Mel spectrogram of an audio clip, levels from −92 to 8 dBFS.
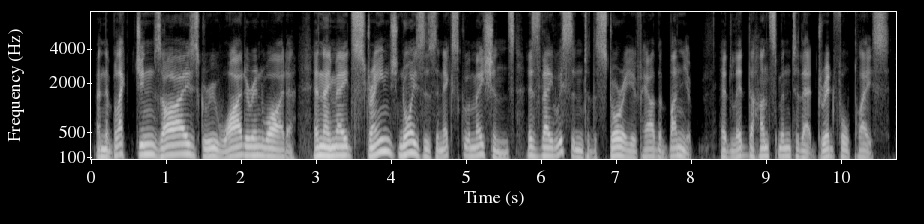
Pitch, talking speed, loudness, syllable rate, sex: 115 Hz, 190 wpm, -18 LUFS, 4.9 syllables/s, male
